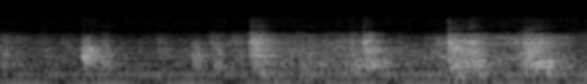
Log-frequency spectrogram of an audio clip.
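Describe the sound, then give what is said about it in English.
A door is being opened, with a series of short clunks and rattling thumps as the latch and frame move, spread unevenly over a few seconds. “Better, I suppose, to answer the door.”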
